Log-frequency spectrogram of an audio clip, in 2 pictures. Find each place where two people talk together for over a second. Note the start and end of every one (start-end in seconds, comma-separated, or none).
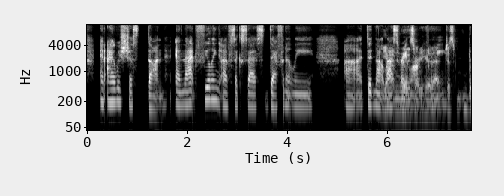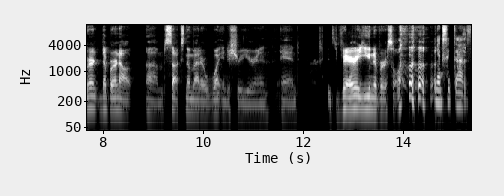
5.9-7.2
